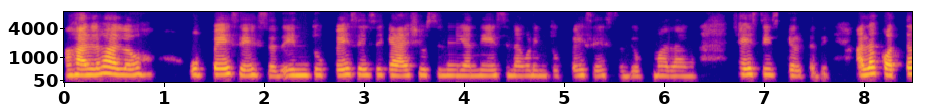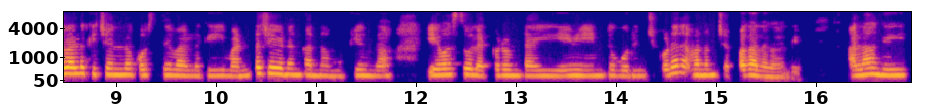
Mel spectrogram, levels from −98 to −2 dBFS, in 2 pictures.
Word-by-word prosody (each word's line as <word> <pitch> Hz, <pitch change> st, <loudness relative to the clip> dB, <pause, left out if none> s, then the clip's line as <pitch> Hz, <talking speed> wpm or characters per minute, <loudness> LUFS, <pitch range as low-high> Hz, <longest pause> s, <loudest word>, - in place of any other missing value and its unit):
హల్వాలో 220 Hz, 0 st, +7 dB, 0.6 s
ఉప్పేసేస్తది 215 Hz, -4 st, +1 dB
ఇంత 210 Hz, 0 st, +1 dB
ఉపేసేసి, 220 Hz, 0 st, -1 dB
కాష్యూస్ 200 Hz, +1 st, 0 dB
ఇయన్నీ 195 Hz, -1 st, -5 dB
ఏసినా 200 Hz, -1 st, -7 dB
కూడా 195 Hz, 0 st, -6 dB
ఇంత 190 Hz, 0 st, -12 dB
ఉపేసేస్తుంది 185 Hz, -2 st, -10 dB
ఉప్మా 190 Hz, +2 st, -9 dB
లాగా 180 Hz, 0 st, -9 dB, 0.4 s
చేసి 230 Hz, 0 st, +3 dB
తీసుకెళ్తాది. 200 Hz, -4 st, -7 dB, 0.3 s
అలా 250 Hz, +1 st, +8 dB
కొత్తవళు 250 Hz, +4 st, +6 dB
కిచెన్‌లోకొస్తే 220 Hz, -2 st, -2 dB
వాళ్ళకి 195 Hz, 0 st, -5 dB, 0.2 s
వంట 195 Hz, +3 st, -5 dB
చేయడం 230 Hz, -3 st, +4 dB
కన్నా 195 Hz, -2 st, -3 dB
ముఖ్యంగా 190 Hz, 0 st, -5 dB, 0.5 s
ఏ -, -, +3 dB
వస్తువులేక్కడుంటాయి, 200 Hz, -3 st, -2 dB, 0.4 s
ఏంటో 195 Hz, +1 st, -6 dB
గురించి 190 Hz, +1 st, -10 dB
కూడా 270 Hz, +6 st, +3 dB, 0.2 s
మనం 210 Hz, +1 st, +1 dB
చెప్పగలగాలి. 190 Hz, -, -1 dB, 0.6 s
అలాగే 215 Hz, -1 st, +2 dB
205 Hz, 105 wpm, -23 LUFS, 195-220 Hz, 0.6 s, అలా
